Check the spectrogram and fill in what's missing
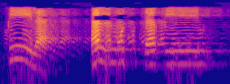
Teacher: هي أقل أو يعني آخر مرتبة من مراتب الترقيق، مش التفخيم، الترقيق للقاف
